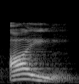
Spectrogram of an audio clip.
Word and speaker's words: isle: In these six words, S is silent. You have the word isle. Isle is between seats. When you have some space, that's called isle. We don't say Isil.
